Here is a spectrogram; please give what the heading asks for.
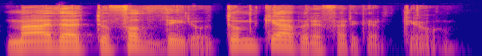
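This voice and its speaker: A man teaching an online Arabic lesson, talking fast and putting questions to his learners. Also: mid-range voice, expressive, husky, no echo. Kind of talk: online language lesson in Hindi-Urdu.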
